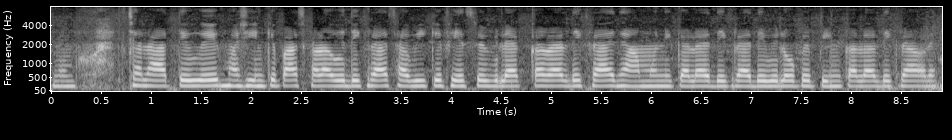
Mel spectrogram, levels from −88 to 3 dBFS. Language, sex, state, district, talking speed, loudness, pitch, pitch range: Hindi, female, Bihar, Samastipur, 220 wpm, -14 LUFS, 195 Hz, 185-195 Hz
